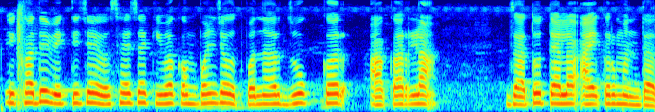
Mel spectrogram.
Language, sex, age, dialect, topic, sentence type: Marathi, female, 25-30, Varhadi, banking, statement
